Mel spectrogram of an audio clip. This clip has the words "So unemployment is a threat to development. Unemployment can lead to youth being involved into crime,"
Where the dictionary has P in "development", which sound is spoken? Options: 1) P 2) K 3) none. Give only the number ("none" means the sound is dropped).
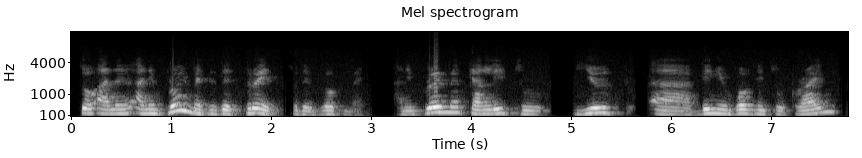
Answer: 3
